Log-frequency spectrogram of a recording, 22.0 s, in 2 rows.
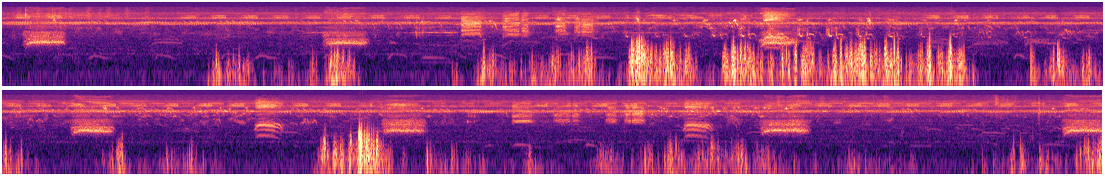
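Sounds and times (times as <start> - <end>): faint bird chirps: 0.0 - 22.0.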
